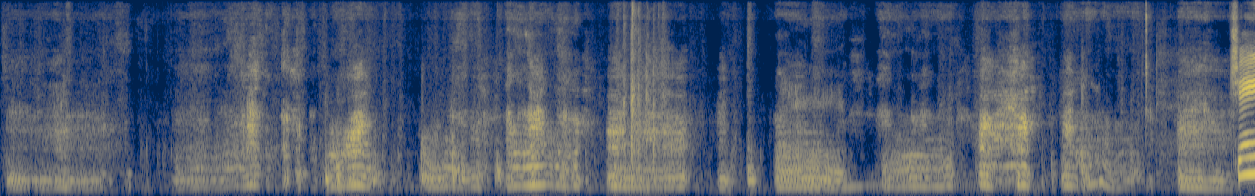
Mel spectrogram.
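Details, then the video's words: Playing puppies keep up rumbling growls broken by short yaps in irregular bursts, ending with a high, rising whine. "Puppy playtime"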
